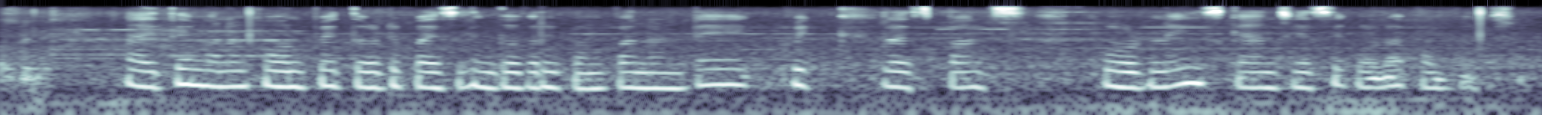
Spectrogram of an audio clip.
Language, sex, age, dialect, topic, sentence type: Telugu, female, 25-30, Telangana, banking, statement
